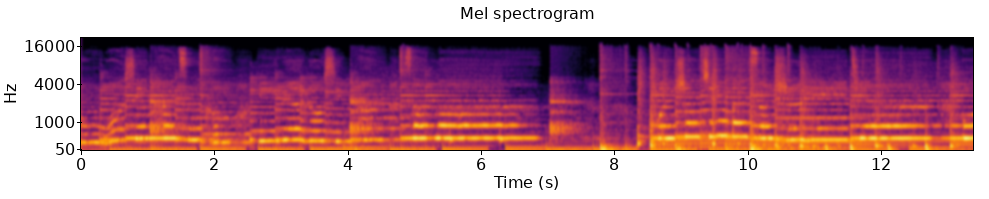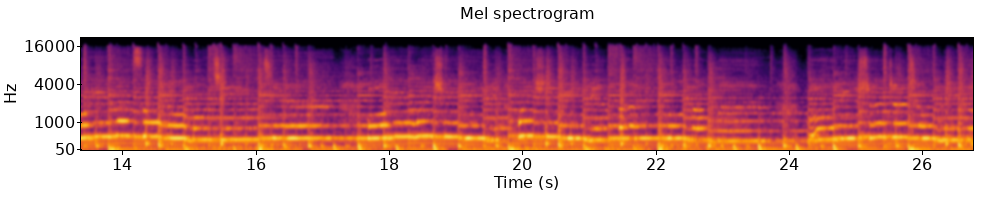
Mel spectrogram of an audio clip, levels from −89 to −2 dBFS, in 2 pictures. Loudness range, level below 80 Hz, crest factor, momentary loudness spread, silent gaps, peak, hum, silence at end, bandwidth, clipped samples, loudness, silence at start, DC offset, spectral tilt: 4 LU; -26 dBFS; 14 dB; 9 LU; none; 0 dBFS; none; 0 s; 17 kHz; under 0.1%; -15 LUFS; 0 s; 0.2%; -6 dB/octave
